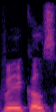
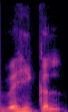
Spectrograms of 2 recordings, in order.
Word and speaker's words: vehicle: dreams this Chinese company is selling Vehicles electric vehicles at a very low price now by the way when they pronounce the word vehicle The Edge is silent so we say vehicle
